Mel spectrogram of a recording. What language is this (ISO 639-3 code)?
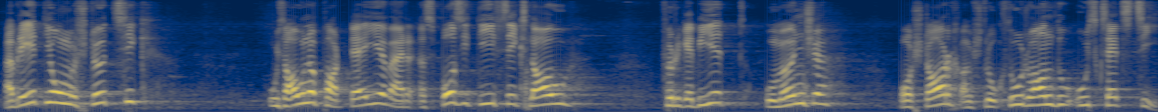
gsw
